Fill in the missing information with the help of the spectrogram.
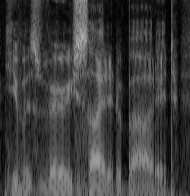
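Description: Man voicing an old grandmother's diary for a game stream, very low storytelling voice, noisy mic. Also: flat delivery, a little fast, a little mellow, lightly acted. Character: elderly grandmother reading out her diary.

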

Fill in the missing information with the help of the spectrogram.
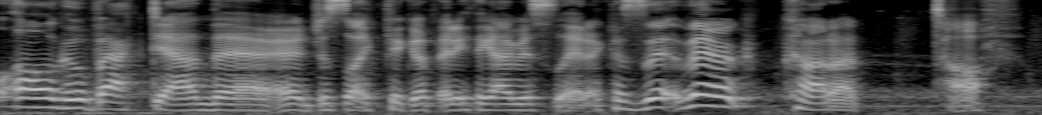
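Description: A woman's voice: sits low, creaky, slight background noise. A woman with a congested, stuffy voice, casually commenting while she plays a game, chatting to enemies and laughing along the way. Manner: chatty, talks to enemies on screen, laughs often. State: congested from a cold. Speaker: gaming channel host. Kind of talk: let's play commentary.

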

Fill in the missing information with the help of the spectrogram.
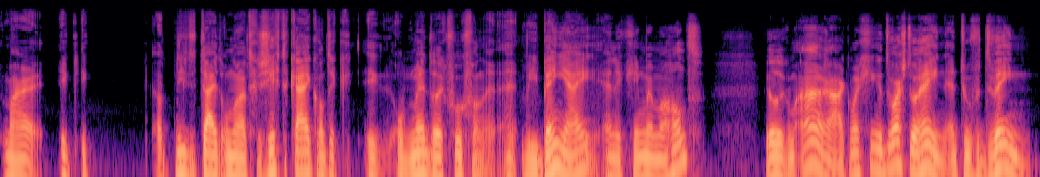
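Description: A man hosts a podcast in relaxed conversation. His low voice has a gravelly fry and a mellow tone, and he tells his story haltingly, searching for words. The recording is close and dry. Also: dry recording. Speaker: podcast host. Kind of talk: casual chat.

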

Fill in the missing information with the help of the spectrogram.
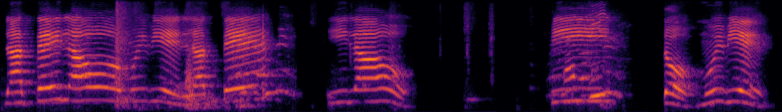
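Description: A woman teaching kindergarten phonics remotely, her high voice moving at an unhurried pace. She breaks words into syllables and praises often. The recording is dull and lo-fi with steady noise behind her. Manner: slow, deliberate, sounds out syllables, frequent praise. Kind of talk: remote phonics lesson for small children.

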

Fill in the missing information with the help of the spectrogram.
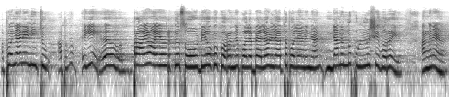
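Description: A young woman giving a personal religious testimony in an earnest, halting storytelling manner with frequent restarts. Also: very high-pitched, steady tone. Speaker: testifying believer. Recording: reverberant room.

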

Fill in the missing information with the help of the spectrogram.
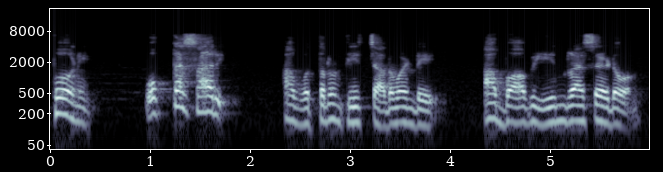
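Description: A man's voice: mid-range voice, slow, a little mellow, slightly rough. A man voicing a humble woman servant who coaxes her mistress deferentially, in a storybook reading. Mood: coaxing. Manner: deferential, coaxing. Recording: dull lo-fi with faint music.

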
